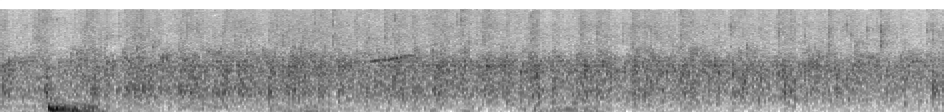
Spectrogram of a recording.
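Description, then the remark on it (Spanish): A crowd applauds steadily for a panel of experts gathered at a table, a dense wash of many hands clapping at an even level for several seconds with no voices on top. “os pido un aplauso para todos ellos que están aquí.”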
